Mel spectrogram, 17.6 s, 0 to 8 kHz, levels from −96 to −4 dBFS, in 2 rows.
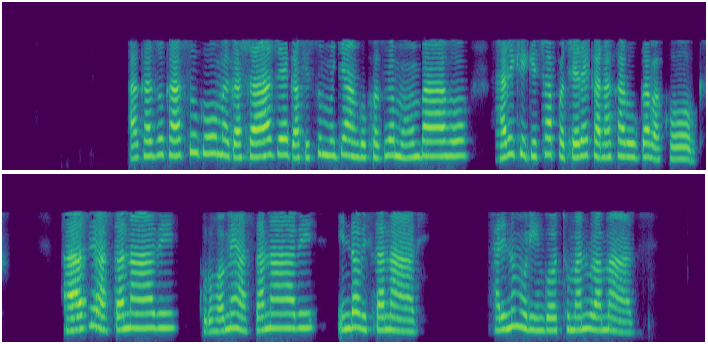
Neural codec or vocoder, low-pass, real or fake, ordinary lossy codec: autoencoder, 48 kHz, 32 numbers a frame, DAC-VAE, trained on Japanese speech; 7.2 kHz; fake; AAC, 16 kbps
